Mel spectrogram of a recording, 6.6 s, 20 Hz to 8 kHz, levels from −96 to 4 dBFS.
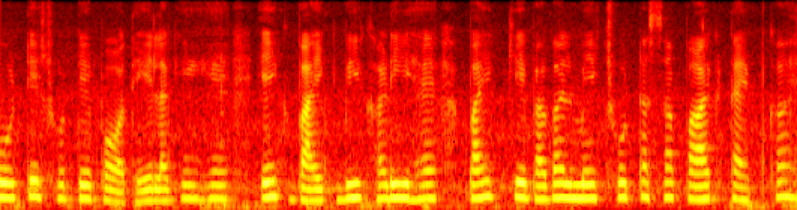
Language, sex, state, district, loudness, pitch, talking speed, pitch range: Hindi, female, Haryana, Rohtak, -19 LUFS, 195 Hz, 170 wpm, 185-205 Hz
